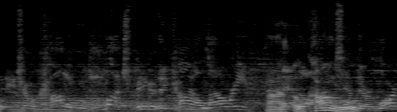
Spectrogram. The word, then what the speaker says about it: Okongwu: Okongwu. That's how you say it.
